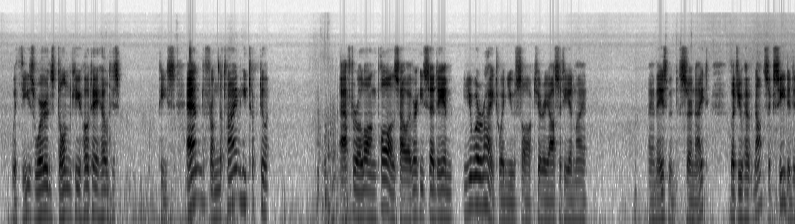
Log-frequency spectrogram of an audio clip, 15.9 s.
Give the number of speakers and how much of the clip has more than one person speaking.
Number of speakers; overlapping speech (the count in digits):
1, no overlap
